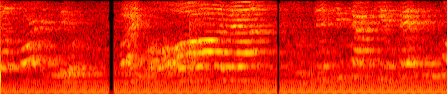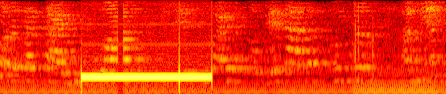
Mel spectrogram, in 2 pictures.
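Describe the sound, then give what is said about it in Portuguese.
A steady ringback tone on an outgoing phone call, one flat, loud, mid-pitched beep lasting about a second, sounding over ongoing talk and background noise. “Eu tô ligando aqui, só que tá chamando.”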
